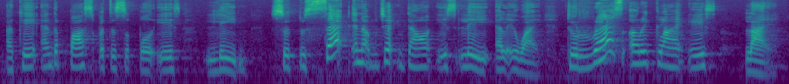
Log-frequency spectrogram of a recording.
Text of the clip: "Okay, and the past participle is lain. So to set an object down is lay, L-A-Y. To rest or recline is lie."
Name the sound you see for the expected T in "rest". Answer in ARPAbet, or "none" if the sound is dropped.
none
